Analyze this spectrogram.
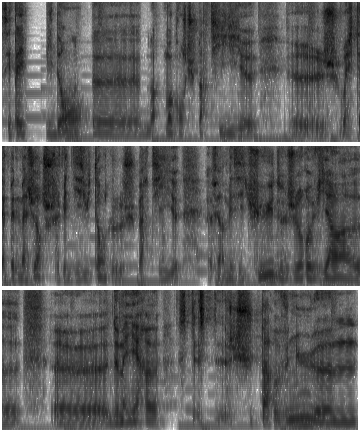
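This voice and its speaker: Noticeable noise fills the background while a man talks very slowly. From Mayotte (Petite-Terre). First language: Kibushi (speaking French). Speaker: consultant, former broadcast journalist. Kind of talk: interview. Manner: hesitant, many fillers.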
